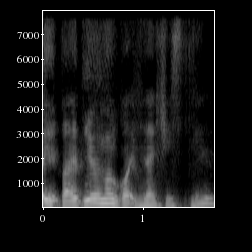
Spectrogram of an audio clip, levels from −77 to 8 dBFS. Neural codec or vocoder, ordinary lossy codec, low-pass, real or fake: codec, 16 kHz, 1 kbps, FreqCodec, smaller model; none; none; fake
